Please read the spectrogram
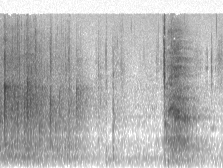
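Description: A small audience claps softly, the applause thinning out after a second or so before a brief swell of clapping near the end. The audience is applauding a man for bringing the speaker a water bottle.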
